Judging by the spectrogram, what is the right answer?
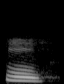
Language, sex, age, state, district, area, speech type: Assamese, female, 60+, Assam, Morigaon, rural, conversation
